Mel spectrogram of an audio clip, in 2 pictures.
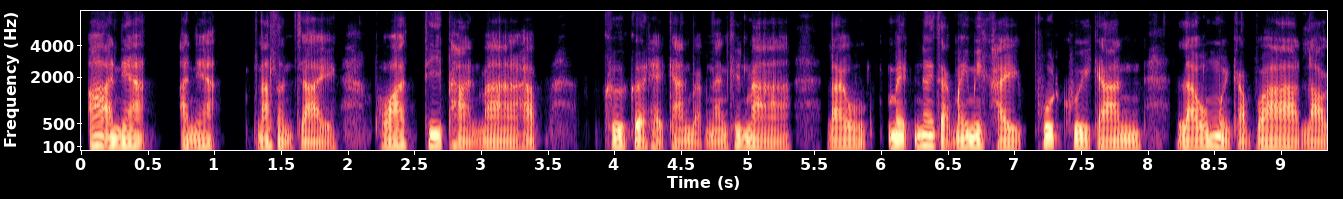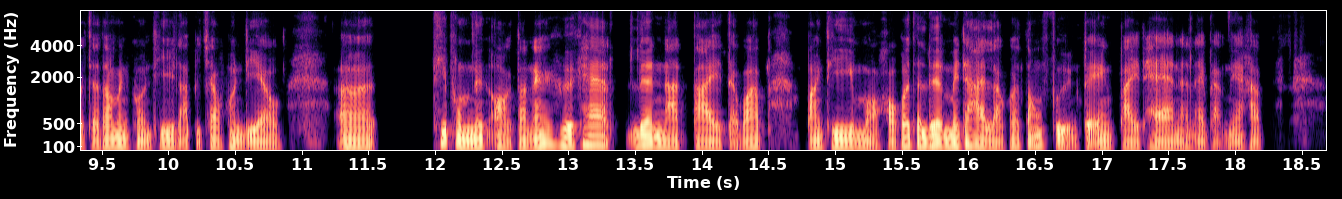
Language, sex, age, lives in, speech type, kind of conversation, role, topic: Thai, male, 35-39, Thailand, conversation, advice, user, คุณเคยรู้สึกถูกกดดันให้ตอบตกลงหรือช่วยงานเพราะไม่อยากทำให้ใครผิดหวังไหม?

